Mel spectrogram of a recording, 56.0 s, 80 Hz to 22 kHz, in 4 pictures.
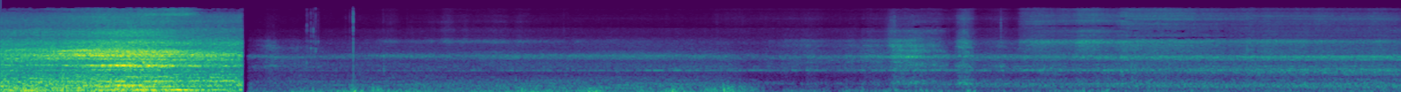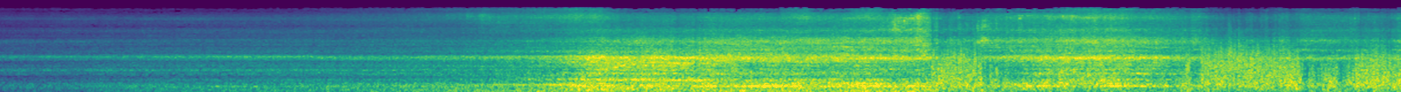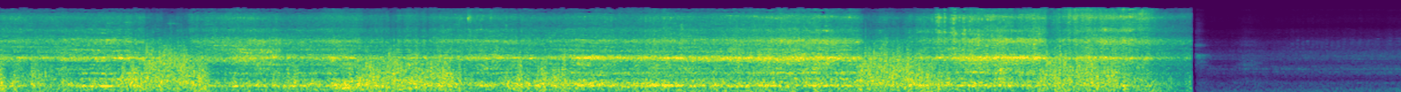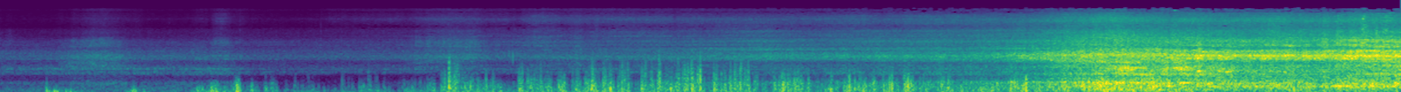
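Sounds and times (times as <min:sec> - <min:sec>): freight train passing: 0:00.0 - 0:40.0, 0:40.6 - 0:56.0.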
